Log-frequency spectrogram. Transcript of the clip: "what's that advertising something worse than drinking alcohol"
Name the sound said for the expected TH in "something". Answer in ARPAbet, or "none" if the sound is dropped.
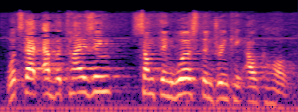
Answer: TH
